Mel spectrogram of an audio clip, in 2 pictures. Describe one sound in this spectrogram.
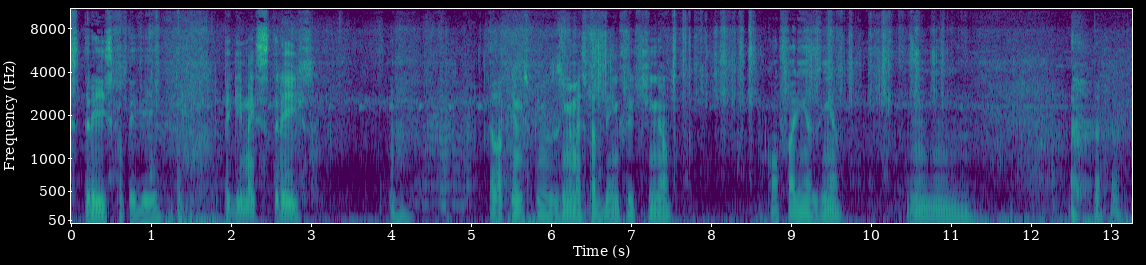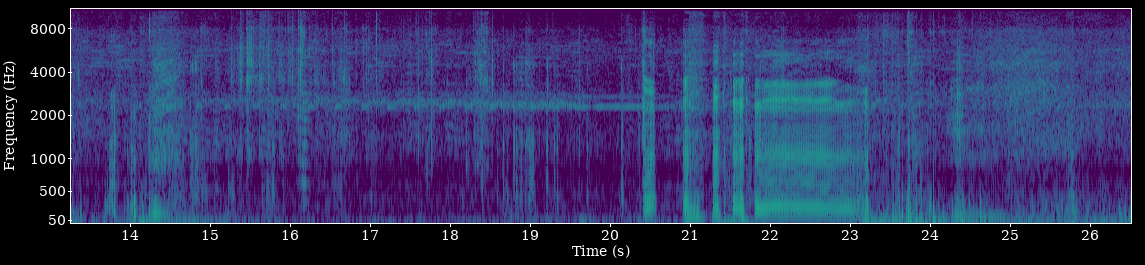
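A middle-aged man talks close up, outdoors.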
